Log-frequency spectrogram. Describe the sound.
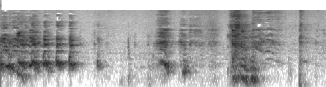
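Coughing from someone who swallowed tea the wrong way: several harsh, throaty bursts in clusters, a rapid run at the start, then further coughs spaced out after short pauses.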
